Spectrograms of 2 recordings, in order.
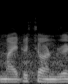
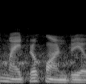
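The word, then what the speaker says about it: mitochondria: माइटोचॉन्ड्रिया नहीं होता पहली बात, तो माइटोकॉन्ड्रिया होता है।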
